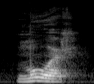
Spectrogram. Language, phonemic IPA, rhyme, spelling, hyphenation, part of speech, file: Dutch, /moːr/, -oːr, moor, moor, noun, Nl-moor.ogg
- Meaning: 1. something black, notably a black horse 2. a whistling kettle, used to boil water in, as for tea or coffee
